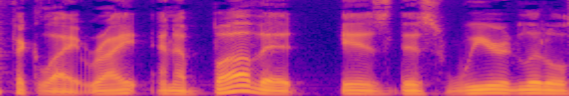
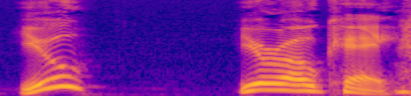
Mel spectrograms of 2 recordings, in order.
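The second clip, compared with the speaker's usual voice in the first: high, raised retold pronouncement; single someone out with an exaggerated call; pointed verdict; 10 semitones higher, 4 dB louder, slower than usual. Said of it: "and he's like".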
